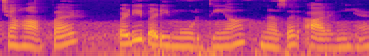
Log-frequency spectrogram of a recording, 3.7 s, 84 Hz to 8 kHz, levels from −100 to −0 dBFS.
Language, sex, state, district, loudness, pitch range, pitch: Hindi, female, Uttar Pradesh, Ghazipur, -26 LUFS, 185-210 Hz, 195 Hz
